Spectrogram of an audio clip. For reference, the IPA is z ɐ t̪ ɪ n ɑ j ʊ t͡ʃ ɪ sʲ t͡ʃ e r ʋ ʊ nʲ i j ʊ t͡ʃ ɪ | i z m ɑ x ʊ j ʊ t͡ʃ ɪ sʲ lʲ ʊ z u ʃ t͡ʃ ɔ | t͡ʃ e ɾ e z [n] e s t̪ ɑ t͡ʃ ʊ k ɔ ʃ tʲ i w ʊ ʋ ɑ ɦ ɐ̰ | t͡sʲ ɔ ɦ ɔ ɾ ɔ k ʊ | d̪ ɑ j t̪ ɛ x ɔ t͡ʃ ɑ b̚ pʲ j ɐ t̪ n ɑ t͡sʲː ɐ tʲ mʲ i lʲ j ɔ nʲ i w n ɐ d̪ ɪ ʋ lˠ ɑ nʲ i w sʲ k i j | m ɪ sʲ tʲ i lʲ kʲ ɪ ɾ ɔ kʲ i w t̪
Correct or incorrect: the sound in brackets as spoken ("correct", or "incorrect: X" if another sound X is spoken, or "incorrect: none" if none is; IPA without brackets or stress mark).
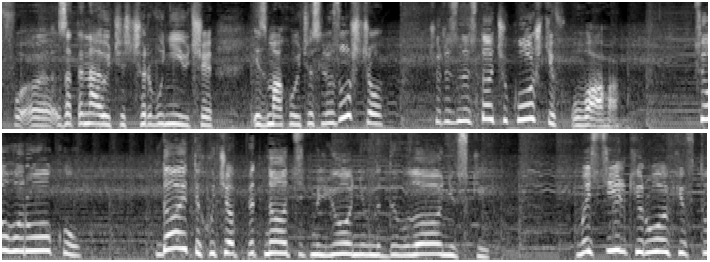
correct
